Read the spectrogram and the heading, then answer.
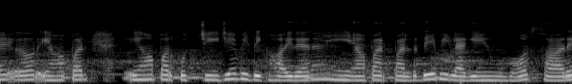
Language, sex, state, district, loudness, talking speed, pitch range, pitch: Hindi, female, Bihar, Bhagalpur, -25 LUFS, 220 wpm, 190-220 Hz, 205 Hz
